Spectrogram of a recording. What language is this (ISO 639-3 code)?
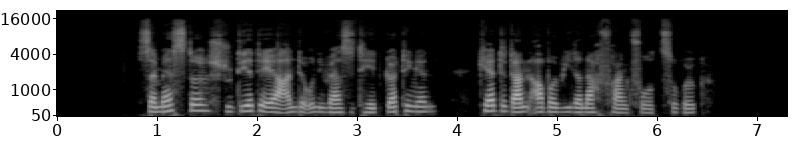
deu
